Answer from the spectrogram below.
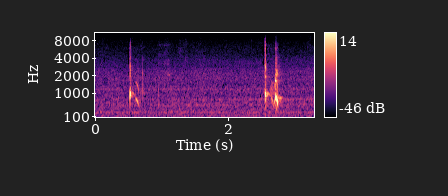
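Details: Baby with hiccups: two brief, sharp, squeaky catches about two seconds apart in a quiet room.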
